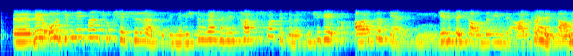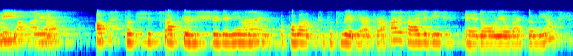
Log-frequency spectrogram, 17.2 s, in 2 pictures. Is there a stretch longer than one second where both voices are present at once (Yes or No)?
Yes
